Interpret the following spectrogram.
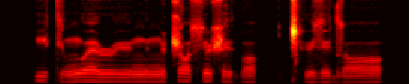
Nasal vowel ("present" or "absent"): absent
